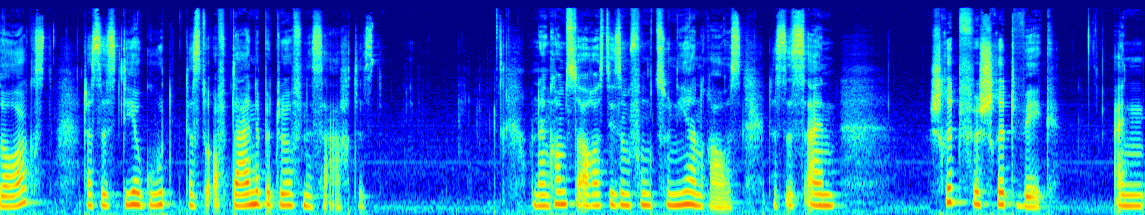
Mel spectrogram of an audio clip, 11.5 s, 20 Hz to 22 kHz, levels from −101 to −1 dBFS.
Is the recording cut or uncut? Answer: cut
